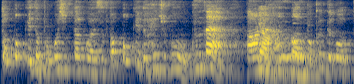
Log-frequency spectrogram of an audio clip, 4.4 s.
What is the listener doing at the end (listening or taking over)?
listening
